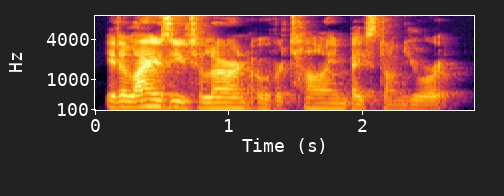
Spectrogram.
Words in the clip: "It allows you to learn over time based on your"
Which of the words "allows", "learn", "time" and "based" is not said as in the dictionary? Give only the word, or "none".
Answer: none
